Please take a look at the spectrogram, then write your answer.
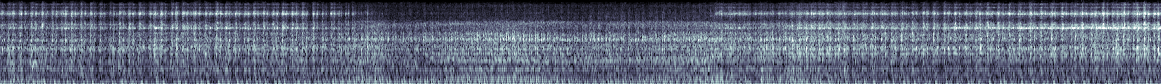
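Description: Ducati motorcycle engine pulling away from a stop, a loud close mid-pitched throttle rising from idle into steady acceleration with a clattering mechanical note, continuous throughout with no talk.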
